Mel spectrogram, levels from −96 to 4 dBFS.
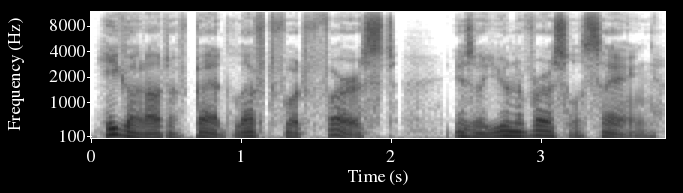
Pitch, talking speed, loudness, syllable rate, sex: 105 Hz, 190 wpm, -19 LUFS, 4.5 syllables/s, male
